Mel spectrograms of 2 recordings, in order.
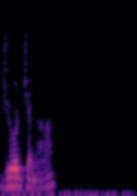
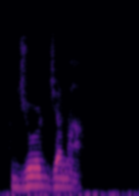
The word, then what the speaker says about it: Curcena: in the rhythm of Georgina, spelled C-U-R-C-E-N-A. And the reason why it's spelled C-U-R-C-E-N-A, because in Turkish, C's are pronounced as J, Georgina.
